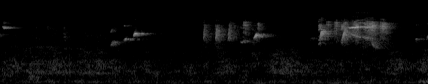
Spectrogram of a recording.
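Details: Female European goldfinch gives scattered high tweets, then a burst of rapid chirps and ends on a dense, bright twittering flourish.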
